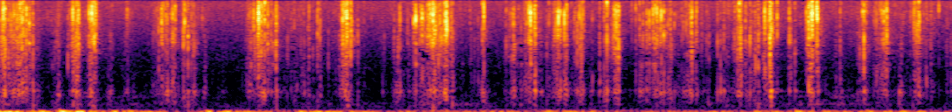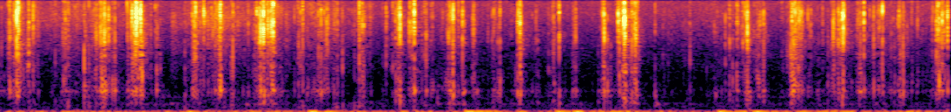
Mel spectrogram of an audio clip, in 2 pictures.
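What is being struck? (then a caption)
Playfoam, tiny foam beads in a sticky binder. Fingertips press into, pinch and scratch the surface of a large, flat mass of multicolored Playfoam, made of tiny foam beads held in a sticky binder. The result is a steady, dense run of quiet, crackly crunching and crinkling, full of short bright snaps over a low rumble.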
